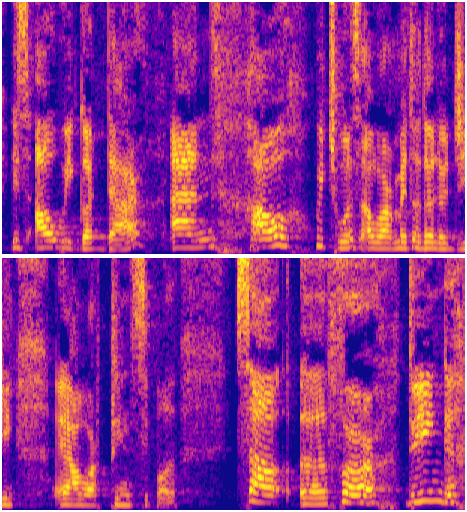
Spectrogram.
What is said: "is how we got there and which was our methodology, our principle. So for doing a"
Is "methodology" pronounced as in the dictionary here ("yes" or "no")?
no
